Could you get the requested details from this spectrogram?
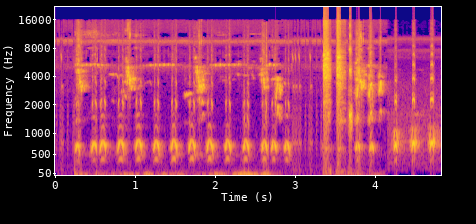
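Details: Cinnamon bittern (Ixobrychus cinnamomeus) calling: a fast run of hollow clucking notes, about six a second, then a harsh rustling burst and a few slower notes, with faint chirps from other birds.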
